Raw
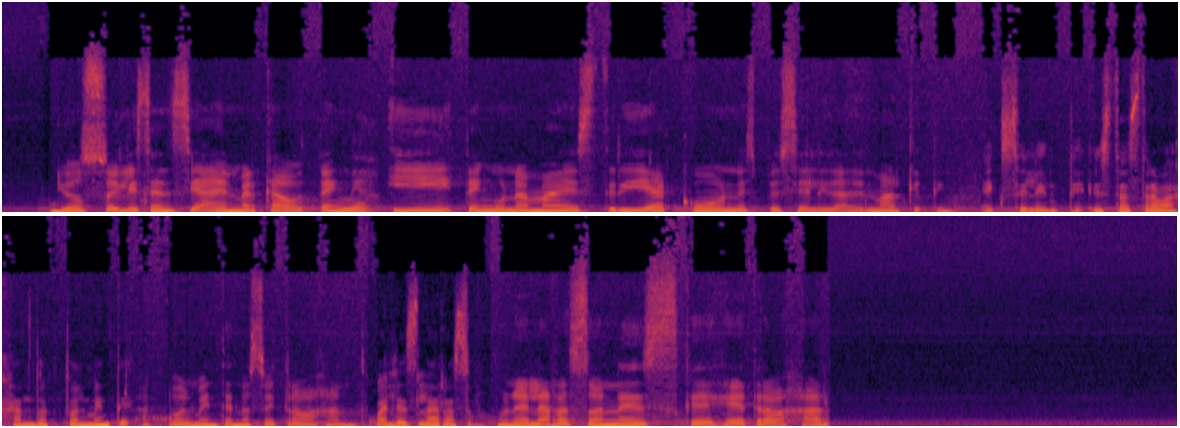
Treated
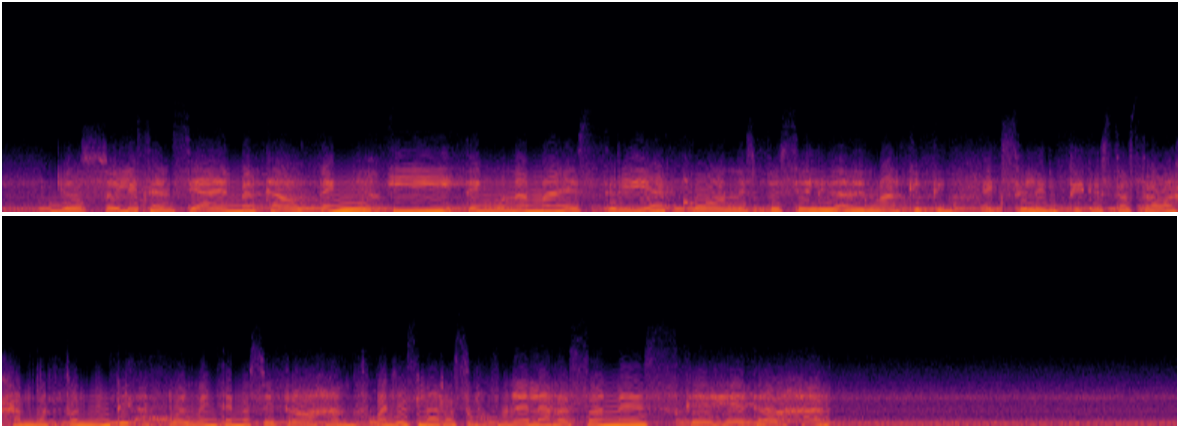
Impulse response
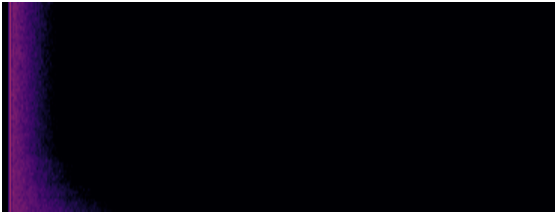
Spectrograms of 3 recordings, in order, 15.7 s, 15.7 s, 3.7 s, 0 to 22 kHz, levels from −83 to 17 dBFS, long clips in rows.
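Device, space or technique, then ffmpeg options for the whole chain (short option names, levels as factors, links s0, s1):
overdrive pedal into a guitar cabinet: -filter_complex "[0:a]asplit=2[s0][s1];[s1]highpass=f=720:p=1,volume=35.5,asoftclip=type=tanh:threshold=0.282[s2];[s0][s2]amix=inputs=2:normalize=0,lowpass=f=1300:p=1,volume=0.501,highpass=100,equalizer=f=210:t=q:w=4:g=-7,equalizer=f=310:t=q:w=4:g=5,equalizer=f=560:t=q:w=4:g=-6,equalizer=f=800:t=q:w=4:g=-4,equalizer=f=1200:t=q:w=4:g=-7,equalizer=f=3200:t=q:w=4:g=8,lowpass=f=4500:w=0.5412,lowpass=f=4500:w=1.3066,volume=0.75"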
